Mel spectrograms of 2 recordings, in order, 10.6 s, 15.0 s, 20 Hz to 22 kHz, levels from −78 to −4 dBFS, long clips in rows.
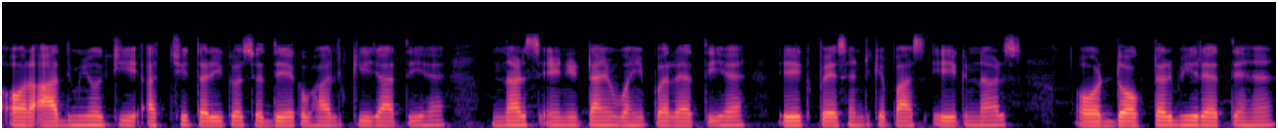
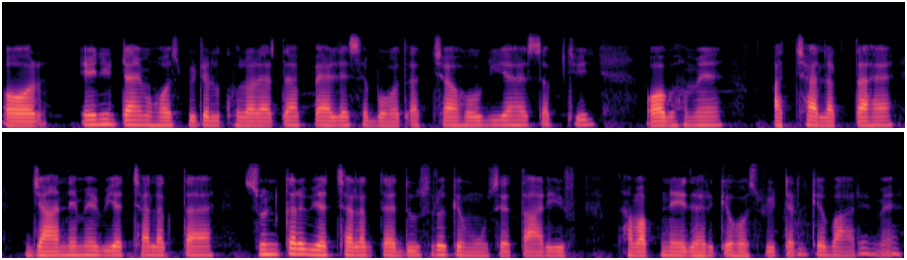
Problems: background sounds at intervals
